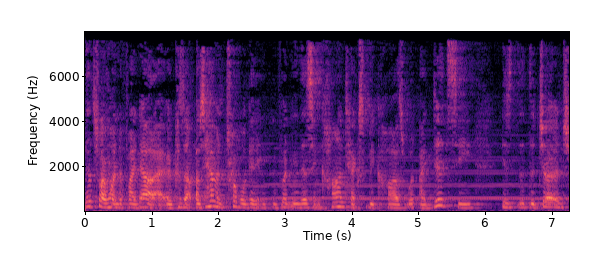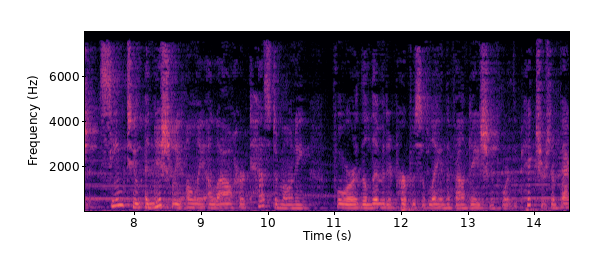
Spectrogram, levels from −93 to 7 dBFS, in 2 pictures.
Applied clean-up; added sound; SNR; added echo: none; Siren; 18 dB; reverberation time 0.7 s.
